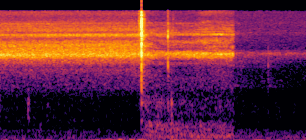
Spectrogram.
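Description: A cast iron pan clanks down onto a stove.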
